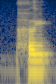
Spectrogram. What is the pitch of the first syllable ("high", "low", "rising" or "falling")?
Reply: low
